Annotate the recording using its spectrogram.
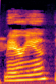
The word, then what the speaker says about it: Marion: How do you pronounce that beautiful name? – Marion Crane. – Marion. Yeah. Like Marie kind of.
